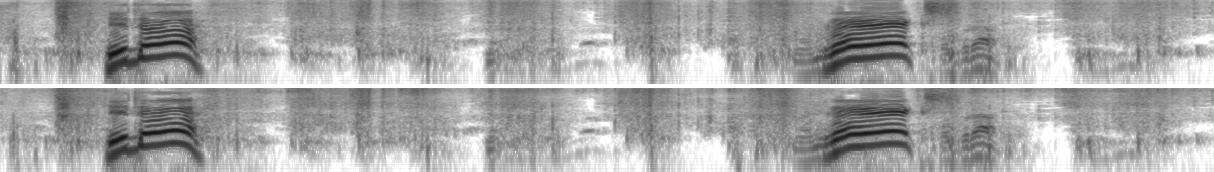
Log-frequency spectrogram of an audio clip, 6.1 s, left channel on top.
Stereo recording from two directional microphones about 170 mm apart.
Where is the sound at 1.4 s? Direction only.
10° right (ahead or behind).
